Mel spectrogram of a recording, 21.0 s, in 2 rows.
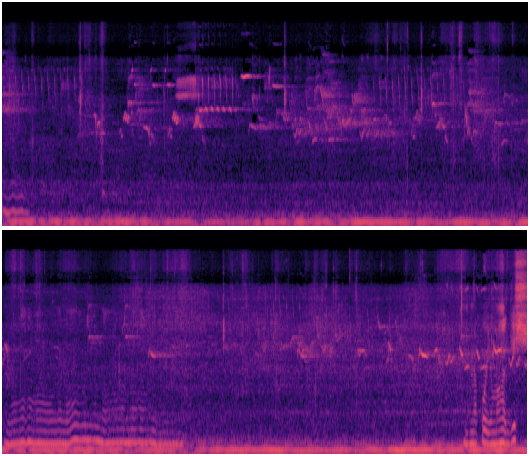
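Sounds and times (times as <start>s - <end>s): person humming: 0.0s - 0.7s, 10.5s - 14.4s
low drone: 0.0s - 21.0s
songbirds chirping and singing: 0.0s - 21.0s.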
